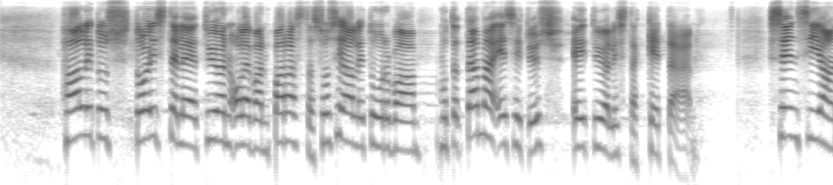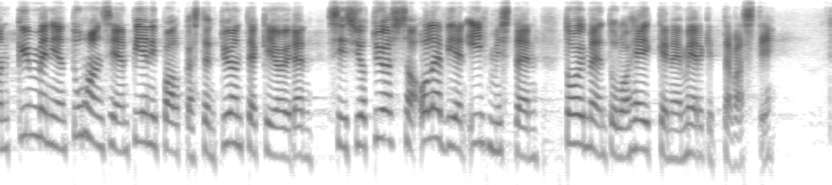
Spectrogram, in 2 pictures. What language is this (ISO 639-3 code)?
fin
